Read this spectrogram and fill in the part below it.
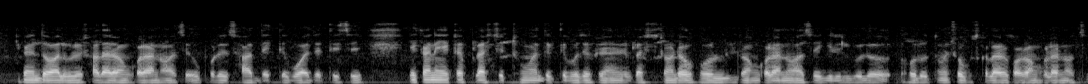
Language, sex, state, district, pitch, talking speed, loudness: Bengali, male, West Bengal, Purulia, 95 Hz, 200 wpm, -20 LUFS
